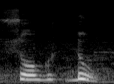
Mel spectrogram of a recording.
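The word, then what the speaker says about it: Tshogdu: It start with T बट टी is silent, so it's known as सोगडू.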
